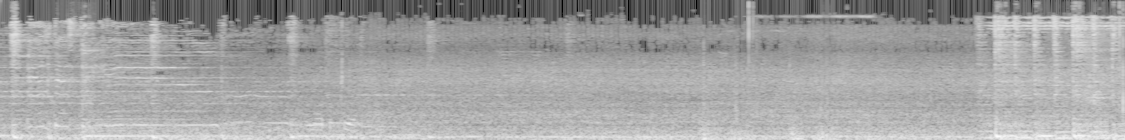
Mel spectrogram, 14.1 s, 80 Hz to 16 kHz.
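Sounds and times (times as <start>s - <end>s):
music: 0.0s - 5.7s, 12.2s - 14.0s
motor vehicle engine rumble: 0.0s - 14.0s.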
